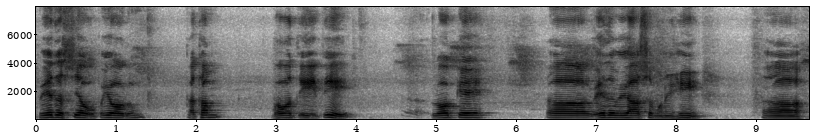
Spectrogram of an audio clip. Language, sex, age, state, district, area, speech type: Sanskrit, male, 60+, Karnataka, Shimoga, urban, spontaneous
